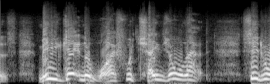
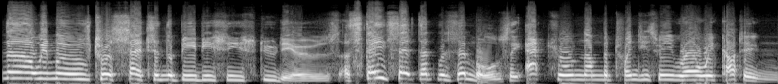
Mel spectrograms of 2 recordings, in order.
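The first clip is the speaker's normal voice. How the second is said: scene announcer. Acted.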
